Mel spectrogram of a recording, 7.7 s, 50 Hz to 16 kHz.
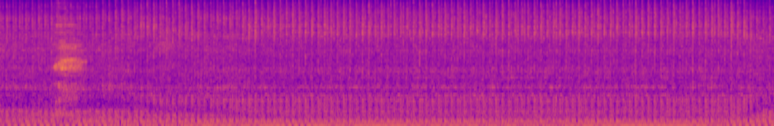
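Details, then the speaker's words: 2004 Chevy Blazer, hot, after replacing a broken muffler bolt: loud raspy idle with low puffing pulses two to three per second; muffler gasket still leaking. "sounds different still pretty noisy cuz that gaskets gone in there"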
